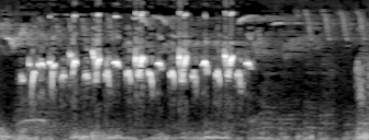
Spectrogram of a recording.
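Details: Sooty-headed bulbul (trucuk) singing in the lively ngeropel style, a lure to get other bulbuls to answer: quick bright chirping phrases for about two and a half seconds, then near silence with a faint low rumble.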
